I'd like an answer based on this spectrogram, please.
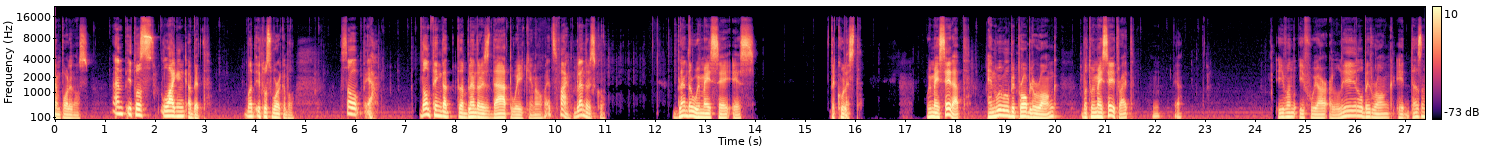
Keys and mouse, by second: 7.8 alt+q, 9.1-11.3 typing, 12.4 shift+r, 16.5 ctrl+r, 18.3-27.4 ctrl+alt+drag, 19.0 1, 20.3 ctrl+z.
